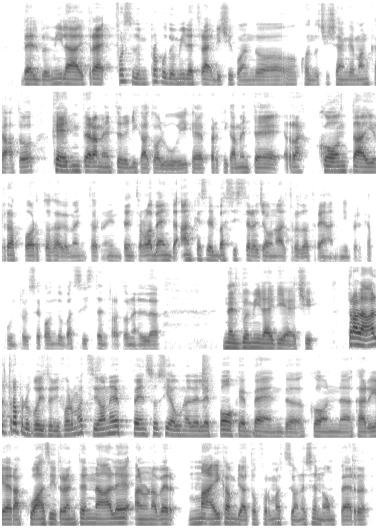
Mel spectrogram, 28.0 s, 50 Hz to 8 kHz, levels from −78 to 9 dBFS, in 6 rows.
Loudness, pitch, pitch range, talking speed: -28 LUFS, 115 Hz, 105-125 Hz, 160 wpm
